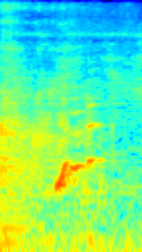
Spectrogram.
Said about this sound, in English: If she come up to you, then it's like, okay. I can scratch on her. That little purring.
